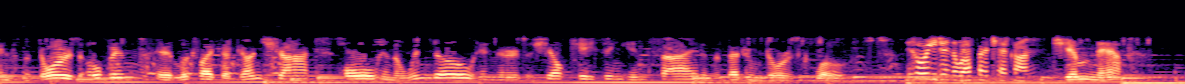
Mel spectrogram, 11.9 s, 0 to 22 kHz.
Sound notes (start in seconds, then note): 8.0 911 recording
